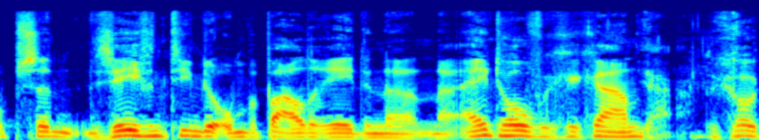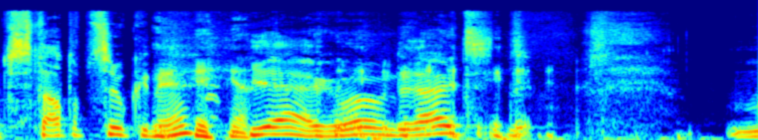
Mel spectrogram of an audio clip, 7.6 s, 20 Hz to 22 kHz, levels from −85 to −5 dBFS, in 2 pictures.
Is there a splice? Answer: no; 0 cuts

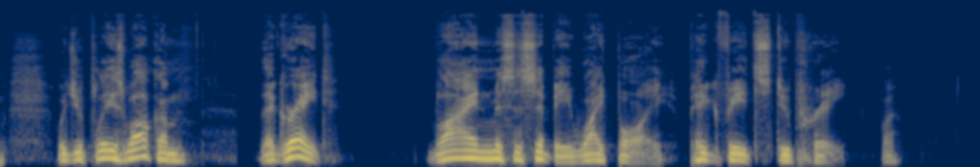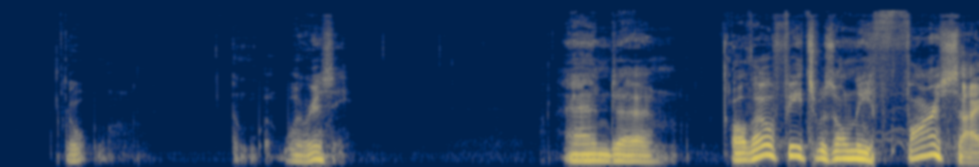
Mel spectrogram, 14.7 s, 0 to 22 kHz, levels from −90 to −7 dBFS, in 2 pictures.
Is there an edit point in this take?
yes; 1 cut; at 11.4 s

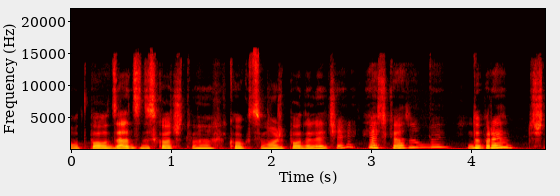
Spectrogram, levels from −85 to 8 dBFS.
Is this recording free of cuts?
no; 1 cut; at 2.9 s

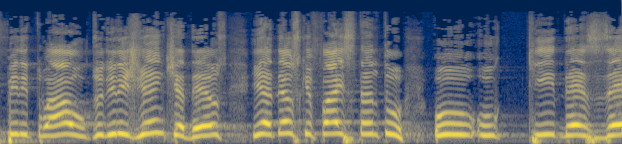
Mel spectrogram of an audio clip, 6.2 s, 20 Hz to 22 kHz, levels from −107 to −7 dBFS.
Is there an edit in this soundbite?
yes; 1 cut; at 0.9 s

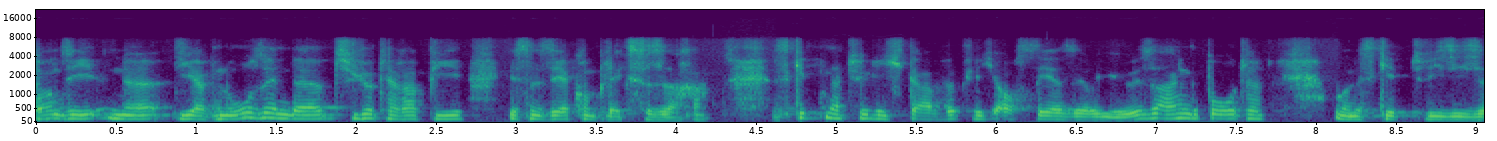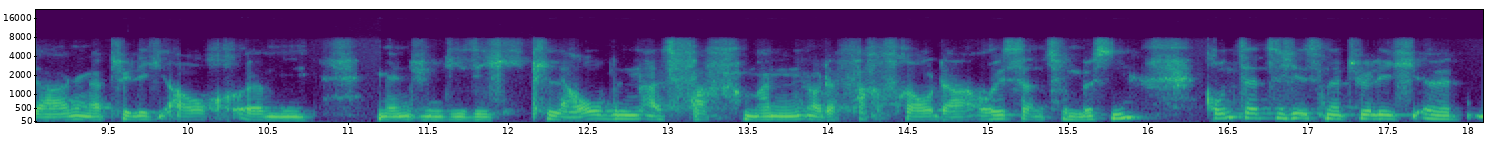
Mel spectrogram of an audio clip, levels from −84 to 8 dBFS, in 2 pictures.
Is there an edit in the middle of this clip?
yes; 1 cut; at 4.6 s

